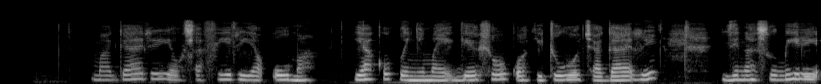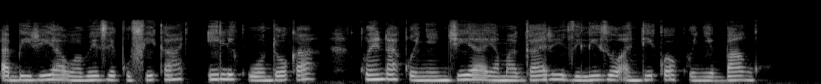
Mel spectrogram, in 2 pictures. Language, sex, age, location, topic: Swahili, female, 18-24, Nairobi, government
